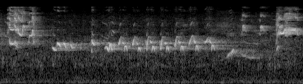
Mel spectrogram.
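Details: Oriental magpie-robin (kacer) training recording for cage birds: a steady series of short warbled notes at a mid pitch, opening and closing with brief high bursts.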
